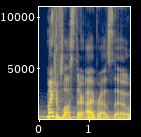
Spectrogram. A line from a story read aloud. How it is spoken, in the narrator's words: he chuckled to himself at the thought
